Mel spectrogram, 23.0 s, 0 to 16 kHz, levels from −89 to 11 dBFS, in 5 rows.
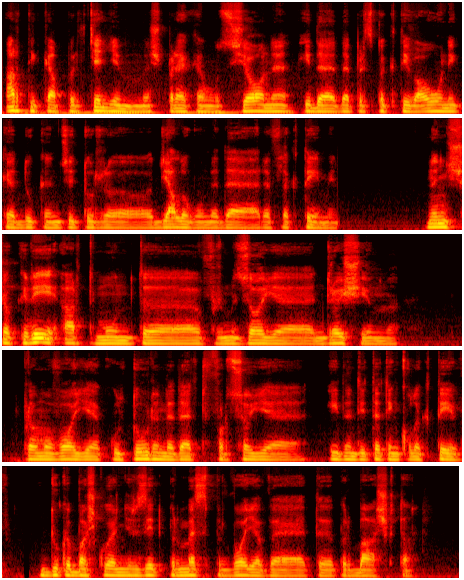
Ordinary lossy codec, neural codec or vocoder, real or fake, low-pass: Opus, 32 kbps; vocoder, 48 kHz, 128 mel bands, Vocos; fake; 14.4 kHz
